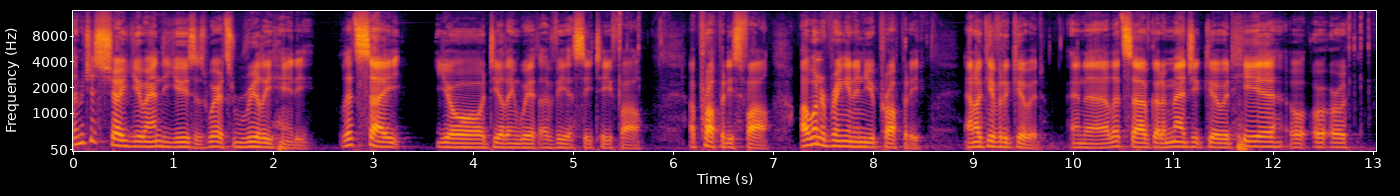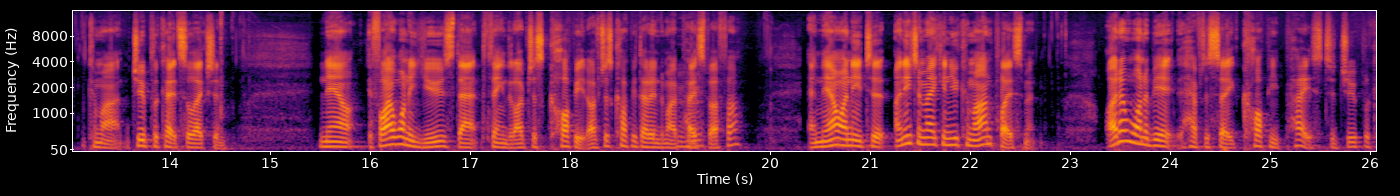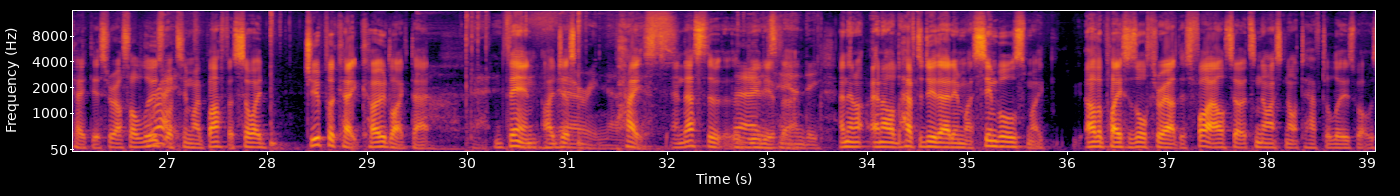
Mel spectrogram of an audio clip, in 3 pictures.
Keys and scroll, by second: 14.4 ctrl+c, 27.9 ctrl+d, 31.0 ctrl+v, 32.6 ctrl+z, 33.1 ctrl+z.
